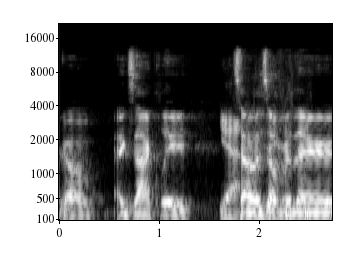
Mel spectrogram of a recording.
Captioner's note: laughs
